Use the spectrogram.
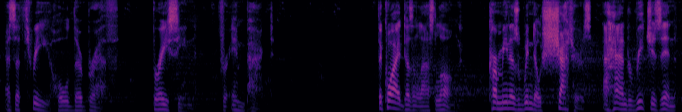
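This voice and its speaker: A man reading scripted narration as a storyteller, solemn and measured, with dramatic pauses. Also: mid-range voice, fairly bright tone.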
